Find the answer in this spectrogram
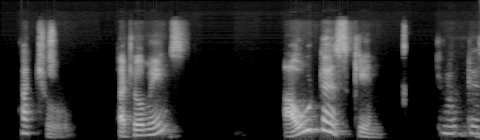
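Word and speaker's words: taco: Tacho, not tako. Tacho.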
